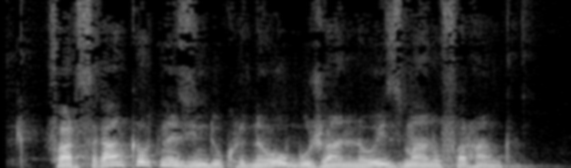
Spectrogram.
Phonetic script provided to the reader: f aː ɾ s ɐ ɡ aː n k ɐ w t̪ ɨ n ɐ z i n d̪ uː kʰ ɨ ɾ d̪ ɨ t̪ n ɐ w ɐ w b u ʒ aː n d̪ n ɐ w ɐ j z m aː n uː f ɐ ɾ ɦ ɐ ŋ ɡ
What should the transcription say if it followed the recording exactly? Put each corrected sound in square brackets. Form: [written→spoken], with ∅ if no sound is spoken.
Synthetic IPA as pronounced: f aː ɾ s ɐ [ɡ→k] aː n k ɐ w t̪ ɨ n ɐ z i n d̪ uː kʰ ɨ ɾ d̪ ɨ [t̪→∅] n ɐ w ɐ w b u ʒ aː n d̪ n ɐ w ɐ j z m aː n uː f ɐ ɾ ɦ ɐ ŋ ɡ

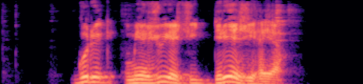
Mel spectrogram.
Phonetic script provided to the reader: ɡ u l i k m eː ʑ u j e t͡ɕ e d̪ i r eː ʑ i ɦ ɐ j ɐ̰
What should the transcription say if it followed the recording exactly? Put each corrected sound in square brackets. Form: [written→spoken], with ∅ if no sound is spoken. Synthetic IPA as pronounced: ɡ u [l→ɾ] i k m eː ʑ u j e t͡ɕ [e→i] d̪ i [r→ɾ] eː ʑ i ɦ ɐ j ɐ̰

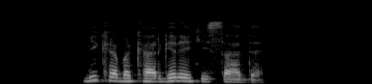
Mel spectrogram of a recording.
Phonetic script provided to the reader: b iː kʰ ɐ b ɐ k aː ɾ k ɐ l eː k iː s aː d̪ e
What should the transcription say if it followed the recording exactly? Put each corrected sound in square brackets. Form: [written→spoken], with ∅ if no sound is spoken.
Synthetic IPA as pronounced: b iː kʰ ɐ b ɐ [k→kʰ] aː ɾ [k→ɡ] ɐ [l→ɾ] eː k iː s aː d̪ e

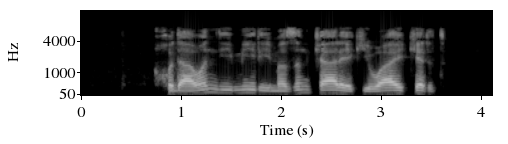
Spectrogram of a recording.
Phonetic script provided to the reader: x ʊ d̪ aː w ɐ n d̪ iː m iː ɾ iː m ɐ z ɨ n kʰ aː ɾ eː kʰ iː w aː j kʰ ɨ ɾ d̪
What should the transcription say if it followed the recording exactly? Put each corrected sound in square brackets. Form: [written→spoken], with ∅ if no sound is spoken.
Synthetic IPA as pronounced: x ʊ d̪ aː w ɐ n d̪ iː m iː ɾ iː m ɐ z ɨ n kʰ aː ɾ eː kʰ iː w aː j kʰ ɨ ɾ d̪

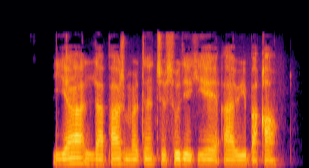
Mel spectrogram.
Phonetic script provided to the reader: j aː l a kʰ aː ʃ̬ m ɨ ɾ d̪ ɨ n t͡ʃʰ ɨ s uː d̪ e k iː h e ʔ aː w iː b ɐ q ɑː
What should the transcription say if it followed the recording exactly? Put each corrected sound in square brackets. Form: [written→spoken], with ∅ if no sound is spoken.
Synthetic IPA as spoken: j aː l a [kʰ→pʰ] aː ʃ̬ m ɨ ɾ d̪ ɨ n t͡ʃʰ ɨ s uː d̪ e k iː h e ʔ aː w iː b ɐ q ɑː

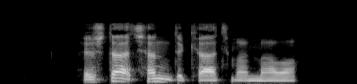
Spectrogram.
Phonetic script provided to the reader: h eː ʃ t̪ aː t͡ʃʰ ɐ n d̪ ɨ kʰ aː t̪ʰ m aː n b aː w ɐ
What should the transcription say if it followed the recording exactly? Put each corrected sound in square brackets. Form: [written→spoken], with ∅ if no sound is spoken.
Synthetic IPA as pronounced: h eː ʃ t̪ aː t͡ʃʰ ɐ n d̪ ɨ kʰ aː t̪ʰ m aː n [b→m] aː w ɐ

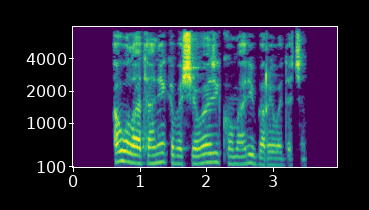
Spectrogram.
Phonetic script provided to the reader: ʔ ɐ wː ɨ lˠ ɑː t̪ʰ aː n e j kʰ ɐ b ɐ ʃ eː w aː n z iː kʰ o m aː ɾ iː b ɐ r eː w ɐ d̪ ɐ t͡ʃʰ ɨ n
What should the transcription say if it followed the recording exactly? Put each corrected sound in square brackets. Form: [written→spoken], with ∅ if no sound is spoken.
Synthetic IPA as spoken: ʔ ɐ wː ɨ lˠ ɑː t̪ʰ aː n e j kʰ ɐ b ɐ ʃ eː w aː [n→∅] z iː kʰ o m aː ɾ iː b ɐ r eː w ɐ d̪ ɐ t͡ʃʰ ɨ n

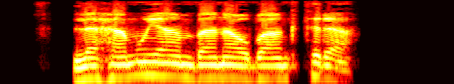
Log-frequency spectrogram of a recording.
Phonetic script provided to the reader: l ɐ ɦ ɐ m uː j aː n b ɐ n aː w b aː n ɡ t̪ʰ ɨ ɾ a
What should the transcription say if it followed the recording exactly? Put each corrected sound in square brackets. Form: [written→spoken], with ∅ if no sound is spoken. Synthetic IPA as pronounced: l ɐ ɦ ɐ m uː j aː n b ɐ n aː w b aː [n→ŋ] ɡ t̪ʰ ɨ ɾ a

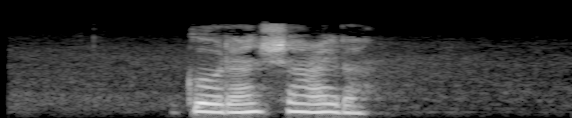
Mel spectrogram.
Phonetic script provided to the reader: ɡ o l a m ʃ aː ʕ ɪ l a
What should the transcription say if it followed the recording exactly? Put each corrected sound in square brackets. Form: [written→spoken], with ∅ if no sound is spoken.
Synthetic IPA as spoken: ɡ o [l→ɾ] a [m→n] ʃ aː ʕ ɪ [l→ɾ] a

